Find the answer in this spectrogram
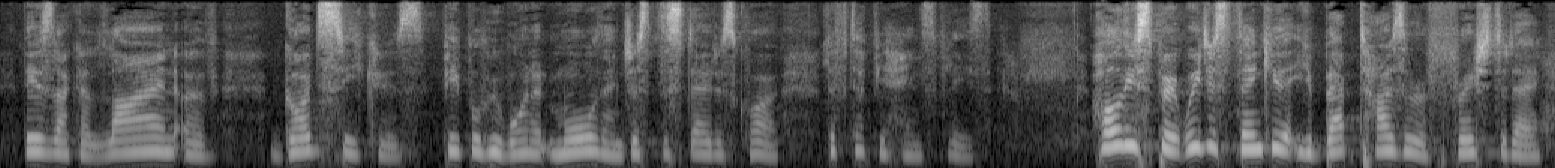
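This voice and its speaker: At a moderate pace, a woman speaks in a fairly high, somewhat breathy voice with a dark, mellow tone, ordinary pitch variation and big swings in loudness. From Italy. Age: 50s. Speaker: guest preacher. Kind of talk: sermon.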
